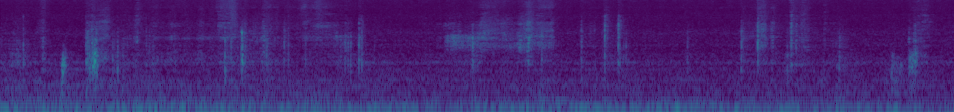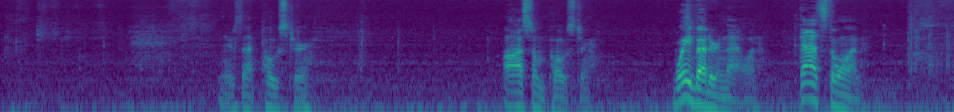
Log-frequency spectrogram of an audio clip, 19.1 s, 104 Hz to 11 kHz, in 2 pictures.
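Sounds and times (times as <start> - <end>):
book pages turning: 0.0 - 3.8, 4.4 - 6.5, 7.3 - 12.4, 18.5 - 19.0
paper sliding: 18.6 - 19.0.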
